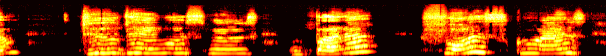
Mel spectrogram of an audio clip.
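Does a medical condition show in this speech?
Yes: cerebral palsy.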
